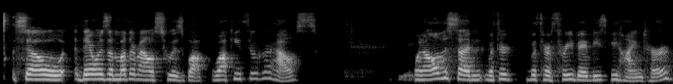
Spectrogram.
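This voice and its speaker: A fairly quick, fairly high-pitched female voice with a bright, sharp tone over a quiet background. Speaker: life coach and speaker. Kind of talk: interview with a workshop and a told story. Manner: halting, many fillers.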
